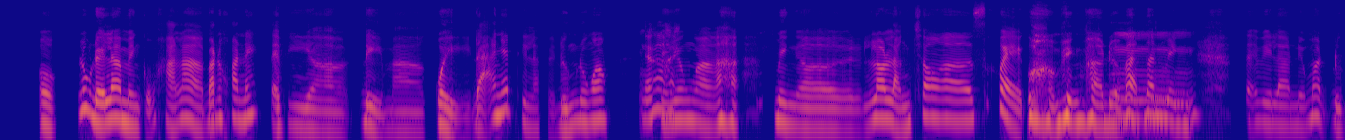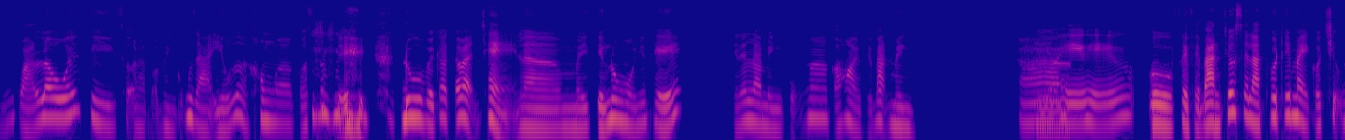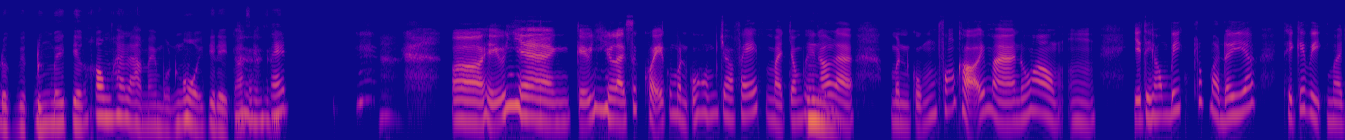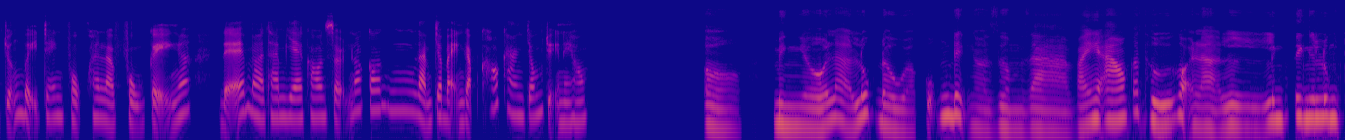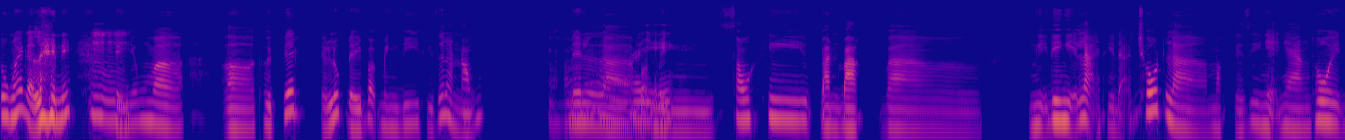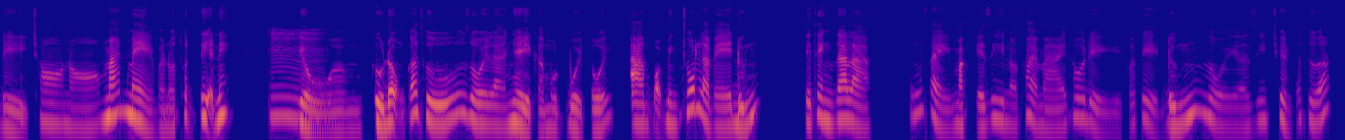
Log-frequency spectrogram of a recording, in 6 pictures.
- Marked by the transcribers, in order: tapping; laughing while speaking: "Đúng rồi"; laughing while speaking: "mà"; other background noise; laughing while speaking: "của mình và đứa bạn thân mình"; laughing while speaking: "để"; laugh; laughing while speaking: "Ừ"; laughing while speaking: "nha, kiểu"; in English: "concert"; laughing while speaking: "lên ấy"
- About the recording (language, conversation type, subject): Vietnamese, podcast, Bạn có kỷ niệm nào khi đi xem hòa nhạc cùng bạn thân không?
